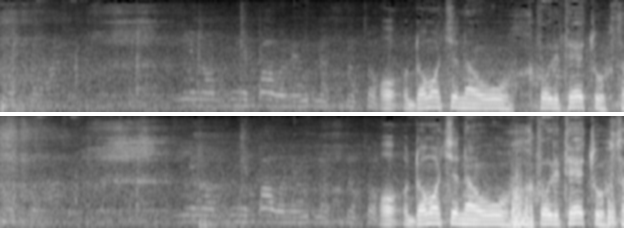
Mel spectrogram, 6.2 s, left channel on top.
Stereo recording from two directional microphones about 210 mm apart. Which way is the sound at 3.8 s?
5° right (ahead or behind).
